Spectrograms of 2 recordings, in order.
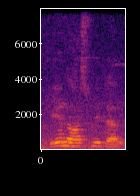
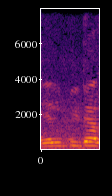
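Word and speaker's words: L'Hôpital: আমি ম্যাথমেটিশিয়ান কিনা বাট একটা রুল এল হসপিটাল ভাই বলে আমরা হসপিটালে তৈরি মানে এল পিটাল বলে অনেক সময় হ্যাঁ এল পিটাল কিন্তু আমরা উচ্চারণ করি এল হসপিটাল তো আমাদের সুবিধার্থে আমরা উচ্চারণ করতে পারি কোন অসুবিধা নাই তো রুলটা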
